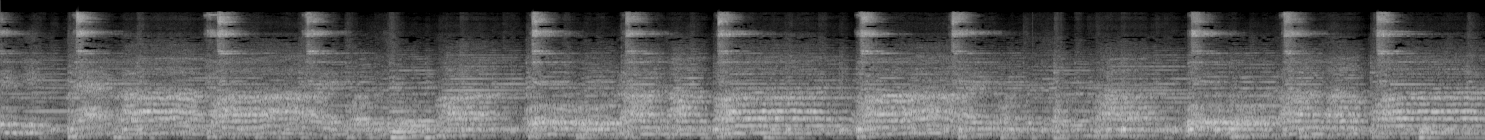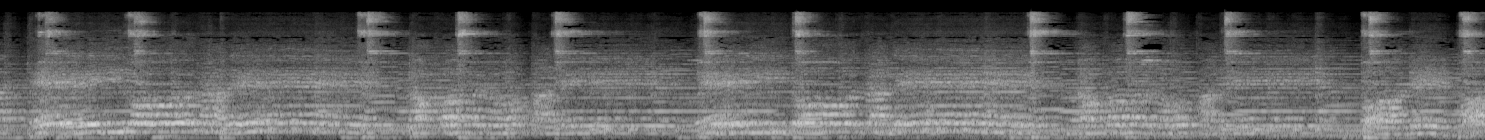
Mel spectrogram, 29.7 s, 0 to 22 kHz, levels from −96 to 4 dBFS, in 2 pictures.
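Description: From 9.75 to 10.89 s there are CD scratch ticks. Five short clicks fall at an even rate, about four per second. Each lasts no more than a millisecond or two. A blemish on the disc passes the laser once per turn, destroying more data than error correction can repair, so the player patches or mutes those samples.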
